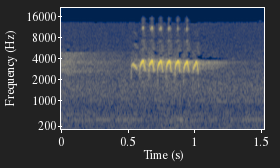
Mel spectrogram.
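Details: Eurasian nuthatch giving a single short, high trill of about seven rapid, evenly spaced piping notes, over in half a second, against a quiet background with a faint low hum.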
